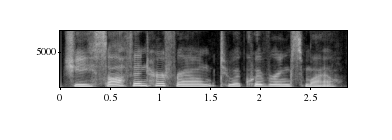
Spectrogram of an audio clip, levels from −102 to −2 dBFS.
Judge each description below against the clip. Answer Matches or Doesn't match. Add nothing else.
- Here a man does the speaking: Doesn't match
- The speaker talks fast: Doesn't match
